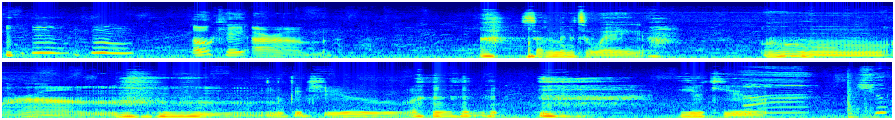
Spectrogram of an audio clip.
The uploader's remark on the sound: It is late in the evening and we are on the sidewalk outside of Faultline Bar on Melrose Ave.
